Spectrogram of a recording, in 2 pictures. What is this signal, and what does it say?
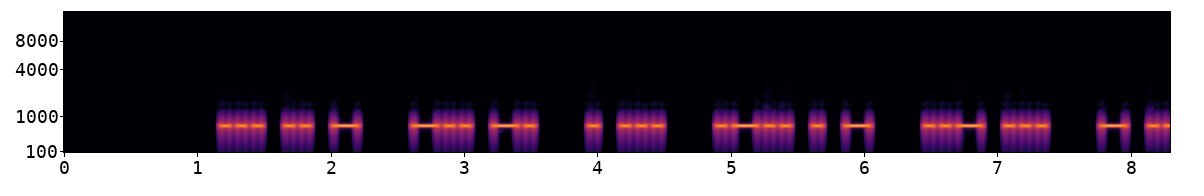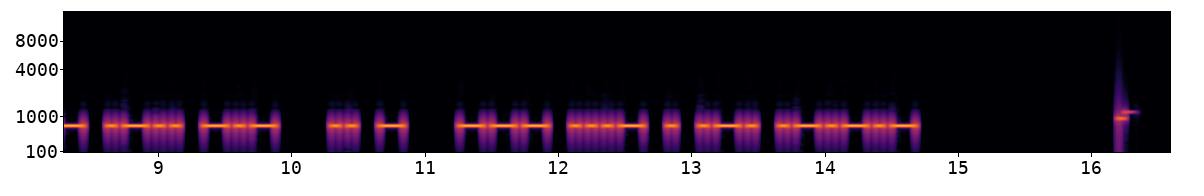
Morse code, heard as a keyed tone, about 20 wpm, 700 Hz. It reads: SIT DN ES LET US TALK IT OVER.
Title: Sentences from Top 500 Words and Abbreviations 20wpm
